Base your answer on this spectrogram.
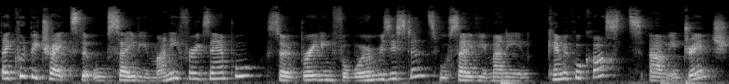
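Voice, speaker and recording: A woman with an Australian accent talks at a moderate pace with hardly any pauses. Her fairly high pitch swings very widely. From northwest New South Wales, Australia. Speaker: sheep genetics expert, academic. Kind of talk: interview.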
